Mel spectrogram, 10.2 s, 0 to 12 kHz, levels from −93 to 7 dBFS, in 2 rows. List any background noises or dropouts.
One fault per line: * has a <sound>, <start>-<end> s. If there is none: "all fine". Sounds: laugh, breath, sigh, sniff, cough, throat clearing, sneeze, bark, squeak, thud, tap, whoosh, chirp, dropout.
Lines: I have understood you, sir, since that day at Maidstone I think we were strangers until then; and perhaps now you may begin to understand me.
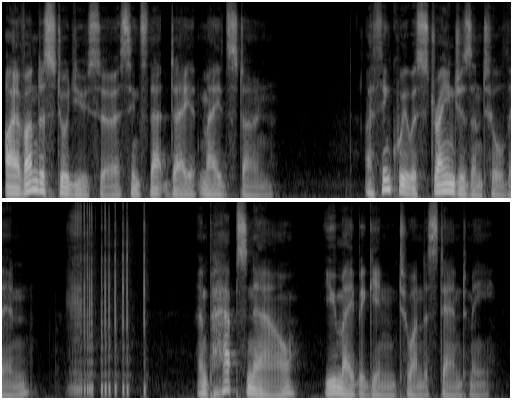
* has a squeak, 5.7-6.6 s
